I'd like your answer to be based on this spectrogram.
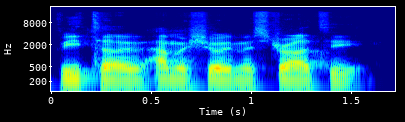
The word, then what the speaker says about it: Vito Hammershøi-Mistrati: And hopefully I've done justice to your name. I apologise in advance for all Danish pronunciations. But Vito, welcome to the Nordic Football Pod. – Thank you. Thank you. And you did well. Actually, there's a lot of Danish people who can't even pronounce it. So I think you did well.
